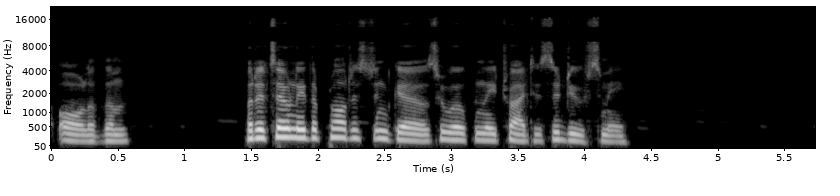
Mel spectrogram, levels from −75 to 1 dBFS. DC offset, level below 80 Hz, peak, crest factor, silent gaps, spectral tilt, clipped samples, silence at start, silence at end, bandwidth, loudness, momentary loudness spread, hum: under 0.1%; -62 dBFS; -4 dBFS; 18 dB; 0.78-0.84 s, 1.07-1.23 s; -7 dB/octave; under 0.1%; 0.05 s; 1.4 s; 16.5 kHz; -20 LUFS; 13 LU; none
